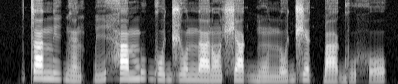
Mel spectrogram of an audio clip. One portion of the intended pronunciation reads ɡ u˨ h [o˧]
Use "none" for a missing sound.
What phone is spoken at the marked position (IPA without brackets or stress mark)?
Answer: o˨˦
